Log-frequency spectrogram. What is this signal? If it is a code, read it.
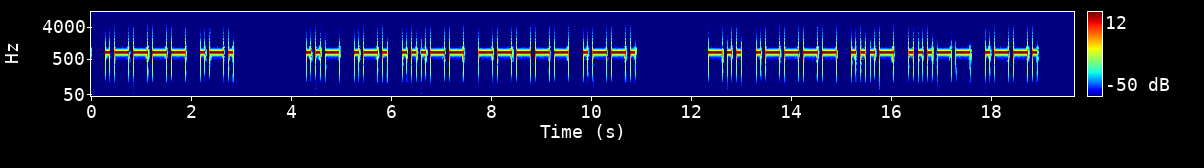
Morse code, heard as a keyed tone, about 13 wpm, 800 Hz. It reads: 1R UR30P D1V3P
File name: LEZIONI / 6 PKX0 / 6 PKX0 12wpm 2231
